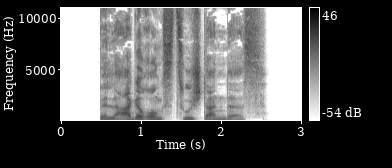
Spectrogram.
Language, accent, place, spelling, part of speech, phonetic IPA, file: German, Germany, Berlin, Belagerungszustandes, noun, [bəˈlaːɡəʁʊŋsˌt͡suːʃtandəs], De-Belagerungszustandes.ogg
- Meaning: genitive of Belagerungszustand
